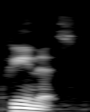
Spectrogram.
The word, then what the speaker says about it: Pines: schomo his the pro I keep calling him Pines because that's how I'm pronouncing my whole life but the proper pronunciation of his name is schomo penis right and his his um his uh his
